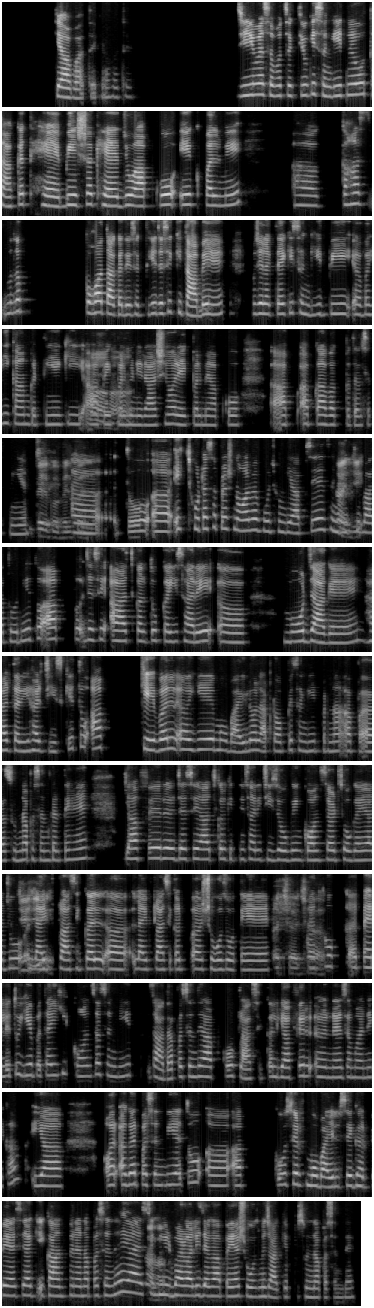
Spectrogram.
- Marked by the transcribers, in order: in English: "मोड्स"; in English: "कंसर्ट्स"; in English: "लाइव क्लासिकल"; in English: "लाइव क्लासिकल"; in English: "शोज़"; in English: "क्लासिकल"; in English: "शोज़"
- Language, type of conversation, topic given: Hindi, podcast, कौन-सा गाना आपको किसी की याद दिलाता है?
